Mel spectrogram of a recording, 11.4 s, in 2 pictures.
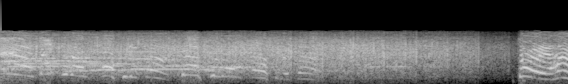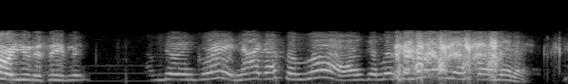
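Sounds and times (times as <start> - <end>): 
audience applause: 0.0 - 5.1
speech: 0.8 - 3.5, 5.2 - 6.6, 7.2 - 11.0
laughter: 9.6 - 11.3.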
